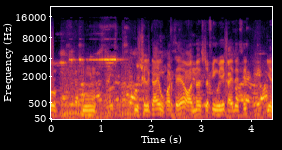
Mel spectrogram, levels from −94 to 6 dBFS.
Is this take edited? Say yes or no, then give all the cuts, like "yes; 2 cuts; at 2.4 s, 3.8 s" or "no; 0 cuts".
no; 0 cuts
